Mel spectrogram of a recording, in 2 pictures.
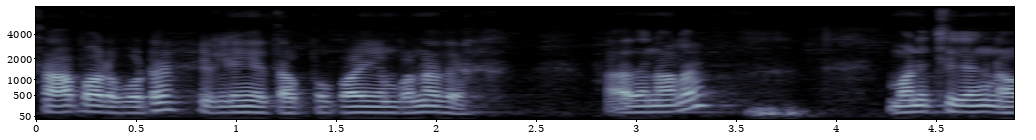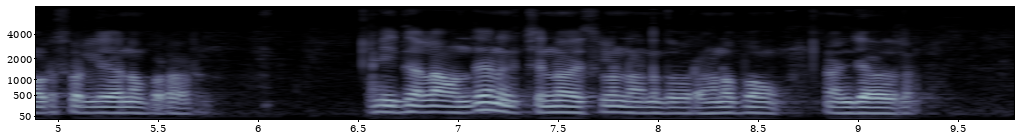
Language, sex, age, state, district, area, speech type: Tamil, male, 30-45, Tamil Nadu, Dharmapuri, urban, spontaneous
